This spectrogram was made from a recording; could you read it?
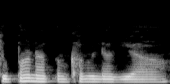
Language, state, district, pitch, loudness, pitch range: Santali, Jharkhand, Sahebganj, 125 Hz, -13 LUFS, 120-130 Hz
